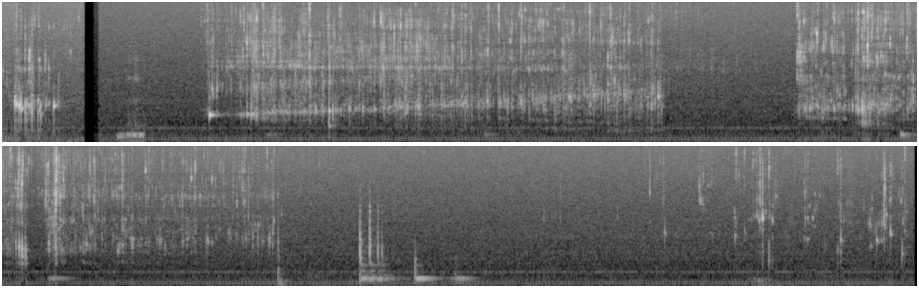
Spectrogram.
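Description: Water laps and splashes gently against rock, echoing in a cave.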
